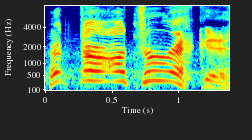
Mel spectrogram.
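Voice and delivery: high, slow, hammed-up Southern accent. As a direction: mangle the name in a thick Southern accent. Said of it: "say it in a very thick Southern accent".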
